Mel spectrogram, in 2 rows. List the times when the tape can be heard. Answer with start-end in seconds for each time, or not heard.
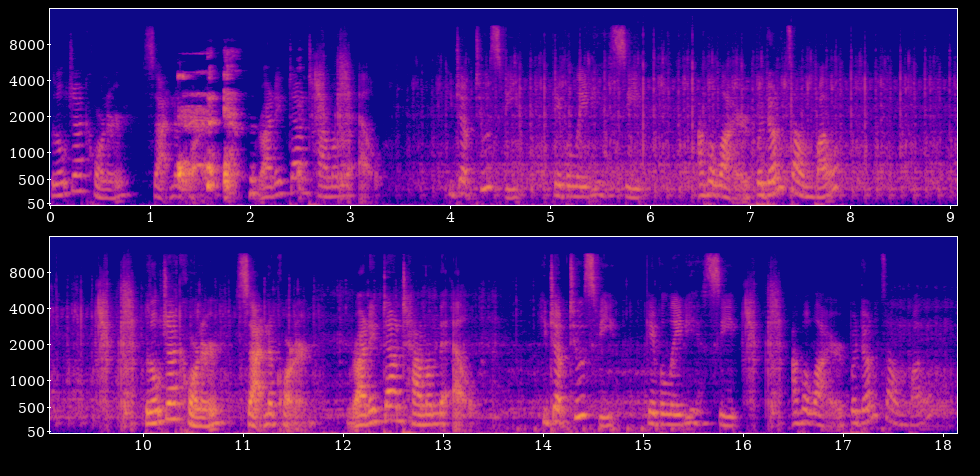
2.6-3.0, 9.5-9.9, 15.9-16.4.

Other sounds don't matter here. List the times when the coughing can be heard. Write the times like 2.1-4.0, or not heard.
1.2-2.5.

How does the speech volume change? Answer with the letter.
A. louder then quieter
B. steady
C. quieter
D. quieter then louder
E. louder
A.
